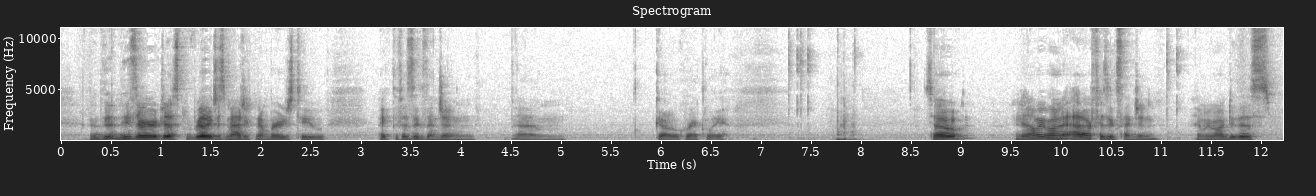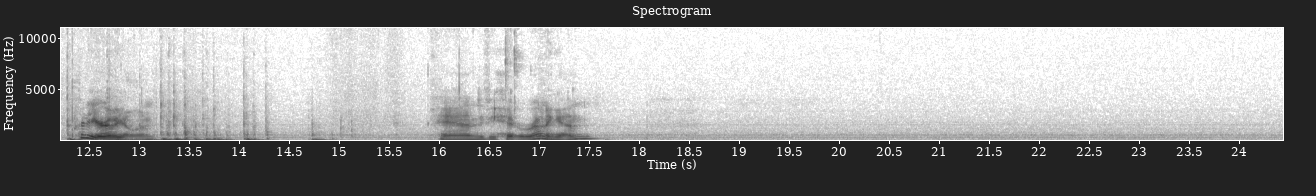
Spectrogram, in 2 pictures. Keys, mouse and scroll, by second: 7.9 ctrl+c, 12.4 Return, 12.9 ctrl+v, 14.1 Return.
